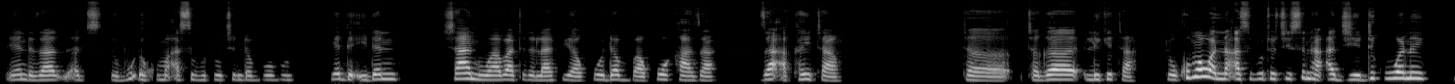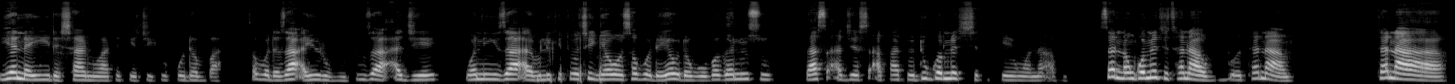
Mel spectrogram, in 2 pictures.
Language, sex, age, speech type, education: Hausa, female, 46-60, spontaneous, tertiary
